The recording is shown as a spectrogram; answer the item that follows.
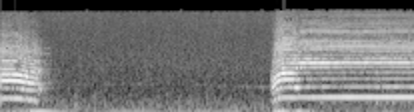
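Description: A male Albanian folk singer's voice. A sung phrase ends on a falling note, a couple of seconds of faint hiss follow, and then a high note starts suddenly about two and a half seconds in and is held steady.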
